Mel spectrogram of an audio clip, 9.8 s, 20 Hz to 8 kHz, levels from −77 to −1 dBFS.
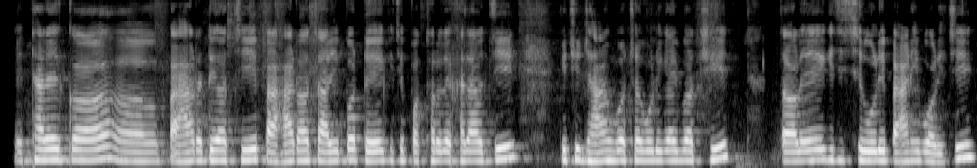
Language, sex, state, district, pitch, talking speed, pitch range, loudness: Odia, male, Odisha, Nuapada, 170 Hz, 140 wpm, 165-185 Hz, -13 LUFS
